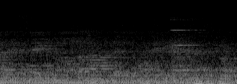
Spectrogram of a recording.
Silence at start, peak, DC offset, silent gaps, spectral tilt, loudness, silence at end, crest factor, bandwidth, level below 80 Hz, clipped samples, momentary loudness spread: 0 s; -22 dBFS; 0.3%; none; -7 dB/octave; -38 LUFS; 0 s; 12 dB; 16 kHz; -44 dBFS; under 0.1%; 1 LU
